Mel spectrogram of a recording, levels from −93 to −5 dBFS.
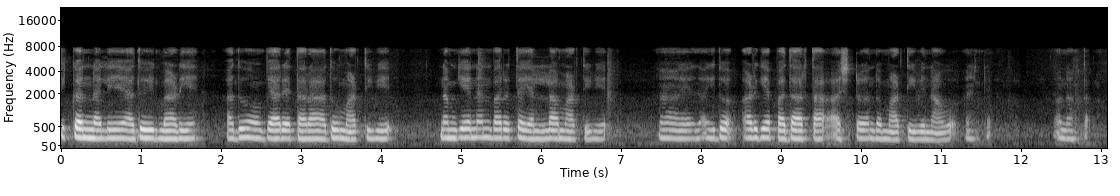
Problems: background sounds at intervals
